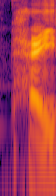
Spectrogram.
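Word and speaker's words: hej: of damage it's pronounced hey still oh sir h e j is still said like hey is that right oh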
